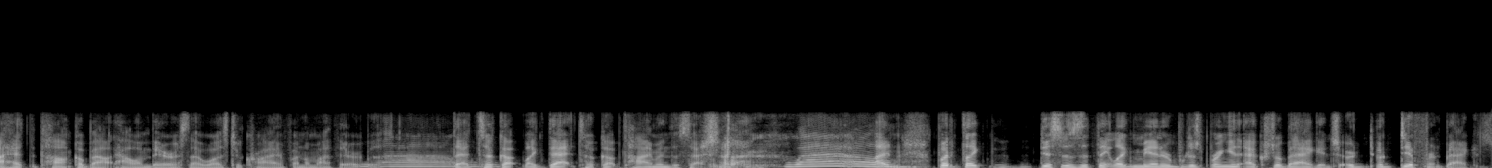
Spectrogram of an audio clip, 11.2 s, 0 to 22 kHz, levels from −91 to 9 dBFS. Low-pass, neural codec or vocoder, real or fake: 7.2 kHz; codec, 16 kHz, 4.8 kbps, FACodec; fake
